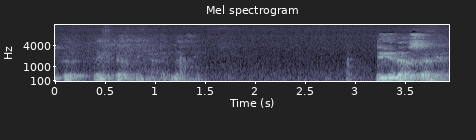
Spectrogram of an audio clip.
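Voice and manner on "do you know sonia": loud, higher burst of conviction; sudden conviction. Acted. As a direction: break out suddenly, sure of it. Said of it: "suddenly with conviction".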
